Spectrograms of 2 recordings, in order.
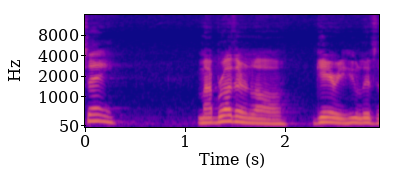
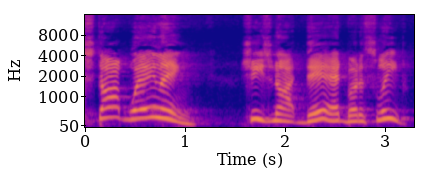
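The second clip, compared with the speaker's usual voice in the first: commanding preaching; 6 semitones higher, 7 dB louder, slower than usual. Retold or imitated. Jesus rebuking mourners, preached.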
